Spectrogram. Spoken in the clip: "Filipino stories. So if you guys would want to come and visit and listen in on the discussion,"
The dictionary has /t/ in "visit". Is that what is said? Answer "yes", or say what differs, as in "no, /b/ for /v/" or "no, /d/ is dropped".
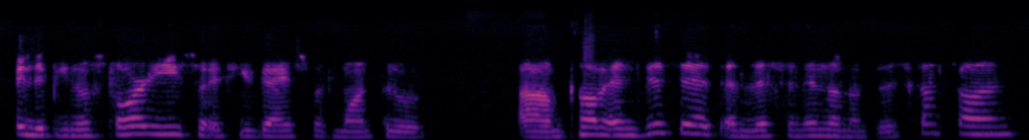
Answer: yes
